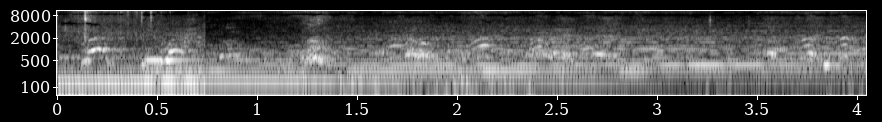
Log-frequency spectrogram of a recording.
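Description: Many kennelled shelter dogs barking and yipping at once, many short overlapping barks starting about a second in, over background music with steady held notes.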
